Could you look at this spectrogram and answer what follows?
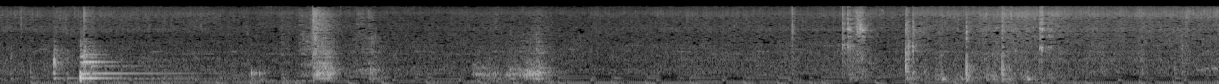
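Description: Beef stir-fry sizzles in a covered pan, a steady close frying hiss broken by several sharp bursts and clatters of stirring, with no voices.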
